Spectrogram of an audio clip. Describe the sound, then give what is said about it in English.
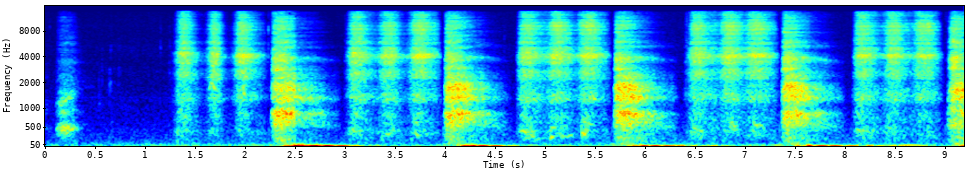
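Rapid rhythmic breathing exercise in which quick sharp inhales through the nose alternate with relaxed sighing exhales through the mouth, repeated in many fast cycles. The breaths are loud and airy, with no talking. “So three inhales through the nose, followed by a relaxed sigh out through the mouth. So it goes like this.”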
